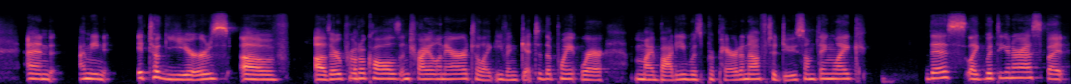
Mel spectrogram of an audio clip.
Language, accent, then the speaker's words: English; California, United States; born there; now in Dallas, United States; Like Justin was born in New York, actually. He was born in upstate New York and I was born in California.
